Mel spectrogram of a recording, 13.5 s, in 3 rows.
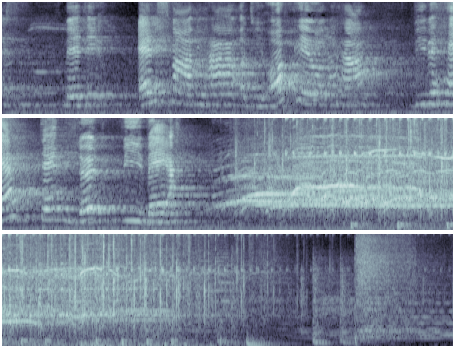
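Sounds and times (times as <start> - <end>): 
speech: 0.7 - 8.7
demonstration crowd cheering: 6.6 - 12.6
crowd clapping: 6.7 - 13.5
whistles: 7.2 - 11.9.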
